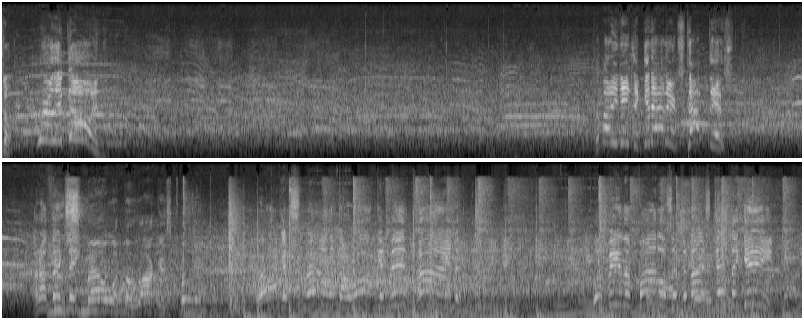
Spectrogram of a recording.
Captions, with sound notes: Where are they going? (crowd shouting) Somebody needs to get out here and stop this. I don't think they- You smell what the Rock is cooking? Well, I can smell what the Rock and Mankind will be in the finals of tonight's Deadly Game.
